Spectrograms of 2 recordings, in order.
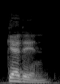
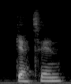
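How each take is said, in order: First: The t is linked as a soft d sound. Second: The t is linked as a clear t sound. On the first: "For me, it's like a D sound" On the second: "For you, it could be a T sound"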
